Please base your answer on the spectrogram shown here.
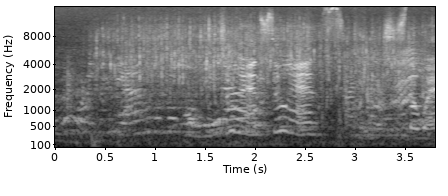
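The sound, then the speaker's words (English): Running water from a tap splashes steadily as children wash their hands before lunch at a Head Start preschool in East Oakland, with children's voices heard over the flow. “Back at the Head Start in East Oakland, the kids are cleaning up for lunch and then a nap.”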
